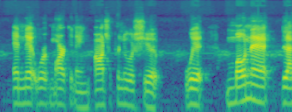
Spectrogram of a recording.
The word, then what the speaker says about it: Monat: plus size modeling and network marketing entrepreneurship with Monat. Did I say it right? Monat. Yes. Monat.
